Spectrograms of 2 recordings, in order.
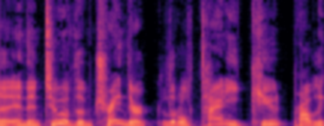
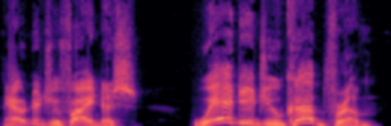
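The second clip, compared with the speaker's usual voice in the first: high, slow gnome voice, demanding; younger gnome demanding; 9 semitones higher, slower than usual. Acted. Young gnome questions the girls, squeaky demand. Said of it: "I mixed up the voices with the older and the younger".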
